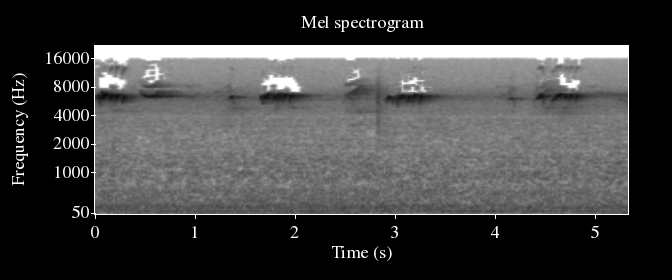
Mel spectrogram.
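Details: Juvenile Tropical kingbird vocalizing at Parque da Chacrinha in Rio de Janeiro, February 2019: brief high, sibilant twittering bursts repeated about once a second, fairly soft, with a constant low rumble of background noise.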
